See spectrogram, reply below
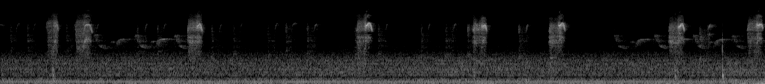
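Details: Baby Carolina wren being fed by parents: brief hissy high bursts roughly once a second, mixed with softer warbling notes and a steady low drone.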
